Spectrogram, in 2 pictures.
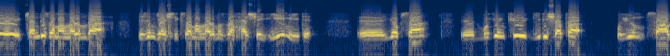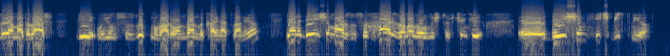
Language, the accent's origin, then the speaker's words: Turkish; Malatya, Turkey; Ben Malatyalıyım.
